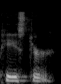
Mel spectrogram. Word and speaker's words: Pister: name was Edwin Philip pter rhymes with Easter his friends called him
